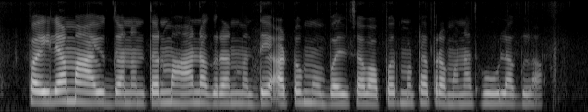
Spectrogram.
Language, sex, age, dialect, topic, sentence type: Marathi, female, 25-30, Varhadi, banking, statement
